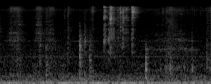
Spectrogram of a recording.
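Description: Light clicks and clinks of a carded toy in a hard plastic blister pack being picked up and handled, over a low steady hum.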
